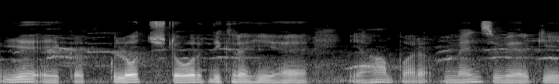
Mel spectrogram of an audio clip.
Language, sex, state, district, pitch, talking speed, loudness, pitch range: Hindi, male, Punjab, Pathankot, 105 Hz, 130 wpm, -19 LUFS, 95-110 Hz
